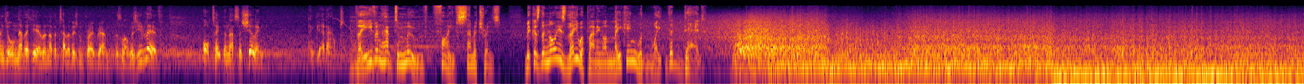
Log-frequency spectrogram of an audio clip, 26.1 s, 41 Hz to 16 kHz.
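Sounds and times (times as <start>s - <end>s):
rocket engine roaring: 7.0s - 26.0s
deep rumble: 14.6s - 26.0s.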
